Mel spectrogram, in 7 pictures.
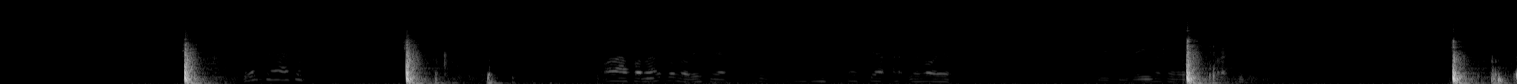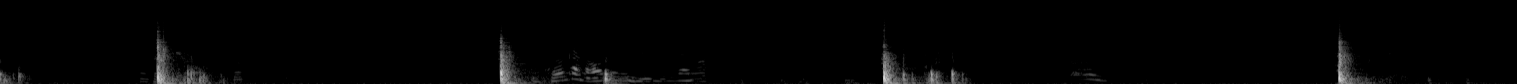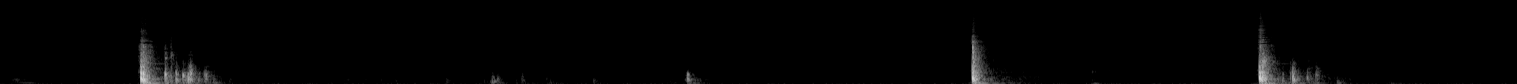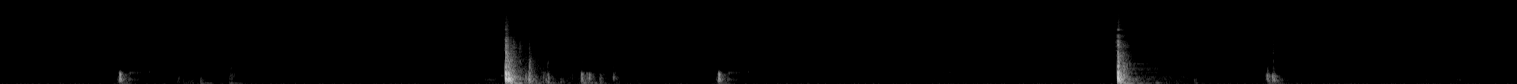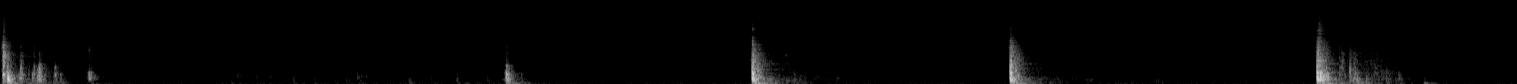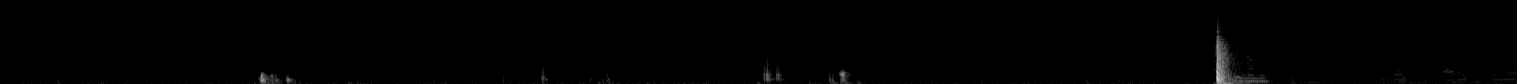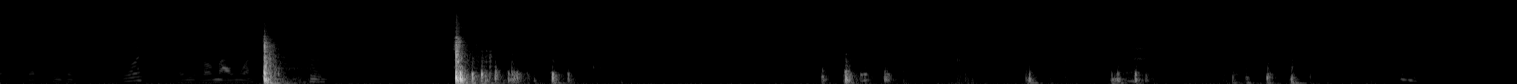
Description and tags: Splitting Logs
A stereo field-recording of two men splitting dry hardwood logs. One places the logs on the plinth while the other splits them.. Rode NT-4 > FEL battery pre-amp > Zoom H2 line in.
